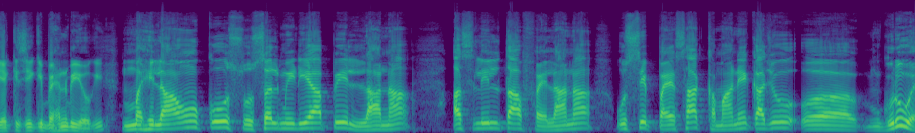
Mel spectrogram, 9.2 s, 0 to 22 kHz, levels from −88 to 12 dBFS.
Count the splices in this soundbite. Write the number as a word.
one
